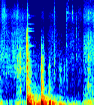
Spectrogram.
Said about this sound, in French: Ici, il y a une porte et il y a la même en face. Pourquoi Alors je l'ouvre, peut-être que tu vas tout comprendre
